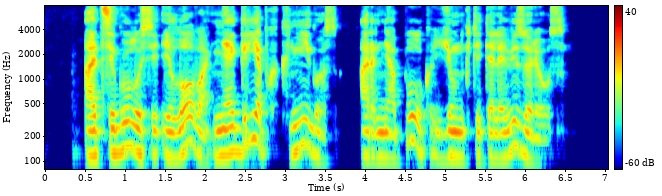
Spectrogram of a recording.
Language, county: Lithuanian, Klaipėda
